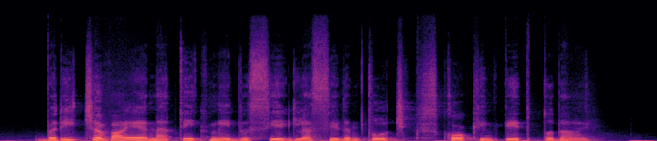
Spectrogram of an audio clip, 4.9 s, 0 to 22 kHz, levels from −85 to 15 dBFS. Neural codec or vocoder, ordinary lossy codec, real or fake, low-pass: codec, 44.1 kHz, 2.6 kbps, DAC; none; fake; 19.8 kHz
